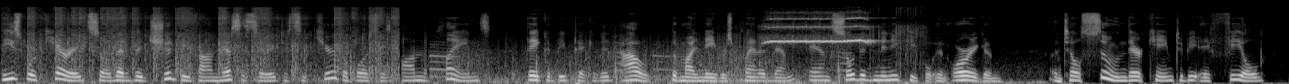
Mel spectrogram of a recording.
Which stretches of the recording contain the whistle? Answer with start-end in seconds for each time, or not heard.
7.6-8.8.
